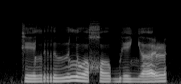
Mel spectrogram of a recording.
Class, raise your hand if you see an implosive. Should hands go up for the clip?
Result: no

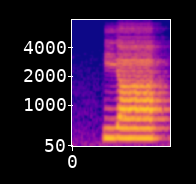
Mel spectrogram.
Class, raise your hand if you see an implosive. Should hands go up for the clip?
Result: no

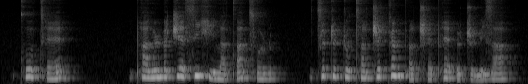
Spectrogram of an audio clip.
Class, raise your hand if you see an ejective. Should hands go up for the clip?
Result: yes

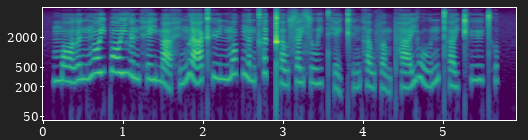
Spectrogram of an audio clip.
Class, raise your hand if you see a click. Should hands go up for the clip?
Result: no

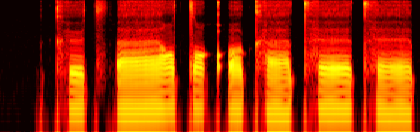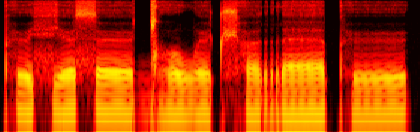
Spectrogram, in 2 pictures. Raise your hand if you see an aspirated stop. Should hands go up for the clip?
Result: yes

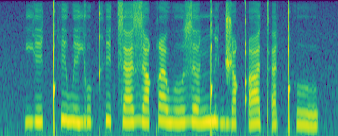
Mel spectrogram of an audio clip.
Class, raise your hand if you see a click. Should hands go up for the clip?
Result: yes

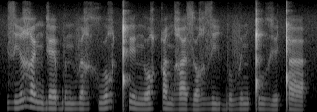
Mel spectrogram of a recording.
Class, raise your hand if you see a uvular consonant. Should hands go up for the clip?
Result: yes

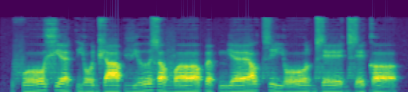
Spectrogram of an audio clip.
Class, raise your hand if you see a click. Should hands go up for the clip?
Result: no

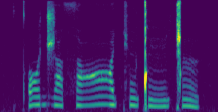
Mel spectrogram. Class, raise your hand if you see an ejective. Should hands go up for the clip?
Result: yes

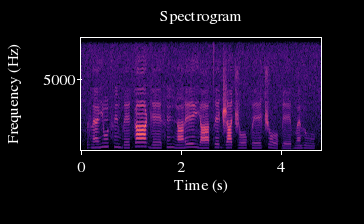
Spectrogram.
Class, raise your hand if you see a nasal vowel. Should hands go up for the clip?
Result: yes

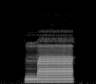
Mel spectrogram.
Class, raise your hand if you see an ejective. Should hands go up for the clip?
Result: no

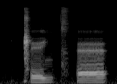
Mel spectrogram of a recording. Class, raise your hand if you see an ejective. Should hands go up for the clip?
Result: yes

